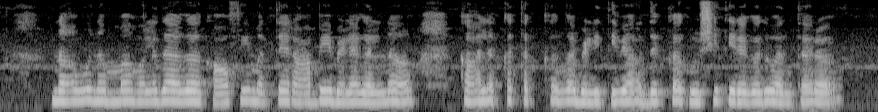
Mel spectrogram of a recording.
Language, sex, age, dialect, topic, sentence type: Kannada, female, 25-30, Central, agriculture, statement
